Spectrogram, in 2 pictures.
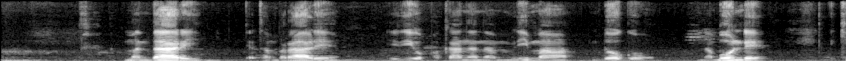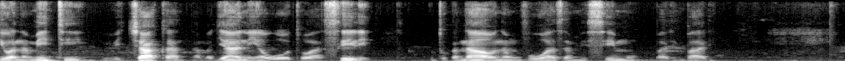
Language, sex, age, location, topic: Swahili, male, 25-35, Dar es Salaam, agriculture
